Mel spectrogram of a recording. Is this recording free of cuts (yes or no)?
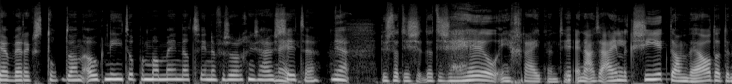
no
